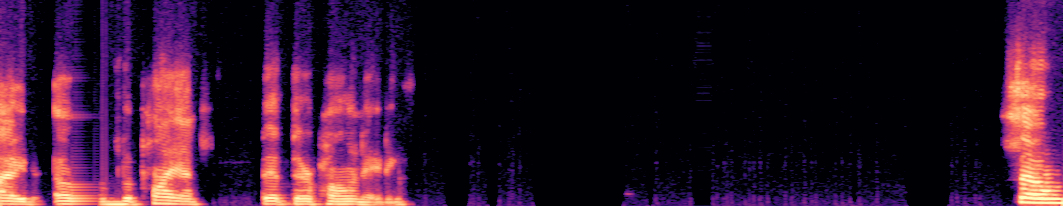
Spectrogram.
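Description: An elderly woman speaks calmly through a microphone, as if in an online call.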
